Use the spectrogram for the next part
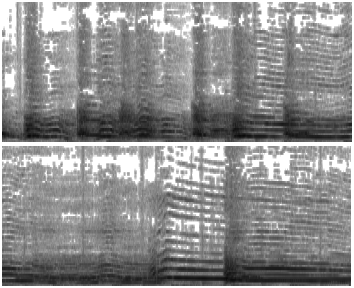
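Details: K'eyush the stunt dog, excited during a treat and toy gift exchange, howls in long sliding wails that waver and fall, with short yelps between, over steady background music beats.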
